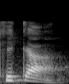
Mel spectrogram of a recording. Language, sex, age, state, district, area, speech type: Assamese, male, 60+, Assam, Barpeta, rural, read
